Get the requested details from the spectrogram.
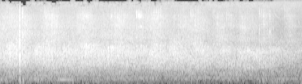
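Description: A crowd claps steadily for about three seconds, a dense, even wash of many hands with no voices rising above it.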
